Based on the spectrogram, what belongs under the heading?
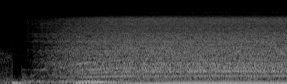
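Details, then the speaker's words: Radiator fan on an MK1 Golf 1.8T 20v build running with its relay removed and bridged by a wire; click then smooth whoosh spinning up to a steady even pitch, normal fan operation. Fan polarity must be correct or it pushes air back into the radiator. "you can hear the fan working. Just make sure you get the negative and the positive going to the correct place, because if not, the fan will work still."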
